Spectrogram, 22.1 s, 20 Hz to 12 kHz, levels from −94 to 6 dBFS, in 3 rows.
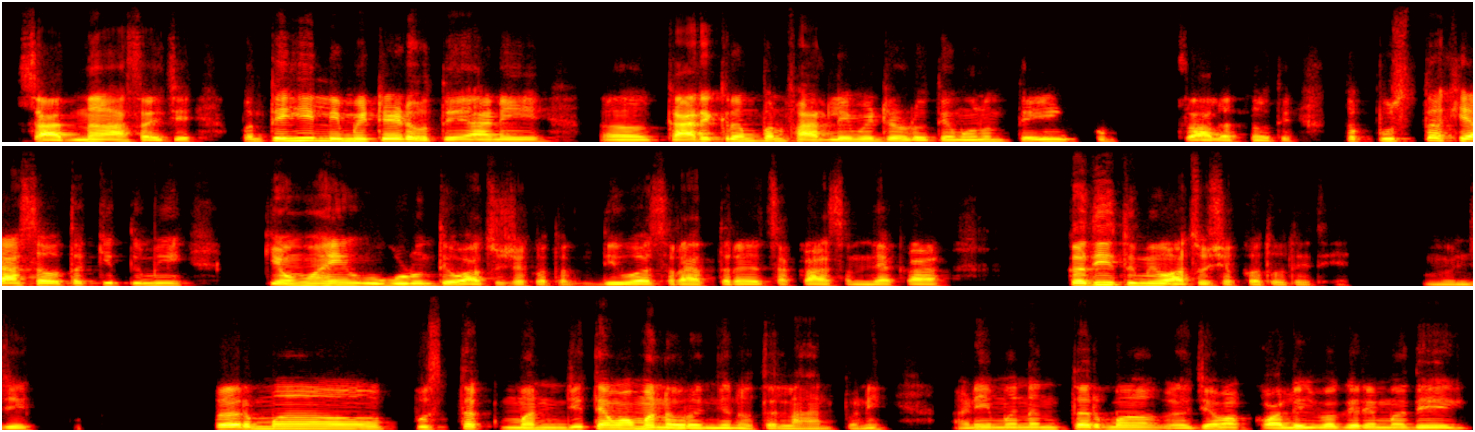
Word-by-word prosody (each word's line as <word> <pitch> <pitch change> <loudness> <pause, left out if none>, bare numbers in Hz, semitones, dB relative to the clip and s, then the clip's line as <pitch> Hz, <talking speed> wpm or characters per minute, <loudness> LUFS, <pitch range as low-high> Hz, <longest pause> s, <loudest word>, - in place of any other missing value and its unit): साधनं 115 +4 +4
असायचे. 135 -1 0 0.3
पण 170 - -6
तेही 195 +1 +4
लिमिटेड 170 -1 +4
होते 145 +3 0
आणि 145 +1 +1 0.3
अ, - - -6 0.3
कार्यक्रमपण 170 +6 +3
फार 130 -1 +3
लिमिटेड 135 -1 0
होते. 115 +3 -2
म्हणून 125 +1 -2
तेही 150 +2 0 0.2
खूप 135 - -13 0.3
चालत 115 -1 +1
नव्हते. 105 -2 -6 0.3
तर - - -3
पुस्तक 180 +3 -2
हे - - +5
असं 160 0 +4
होतं, 155 0 0
की - - -2
तुम्ही 155 0 -3 0.4
केव्हाही 145 +5 +2
उघडून 145 -3 +1
ते - - +1
वाचू 115 -2 +2
शकत 115 -2 -7
होता. - - -7 0.2
दिवस, 120 0 +2
रात्र, 110 +1 -2
सकाळ, 115 - -1
संध्याकाळ 110 +1 -3 0.7
कधीही 170 +3 +5
तुम्ही 155 -2 +1
वाचू 115 -4 +3
शकत 110 0 -7
होते 95 -1 -9
ते - - -30 0.4
म्हणजे 105 +3 -5 1.0
तर 170 +2 +7
मग 180 0 +1 0.2
पुस्तक 160 +3 -4
म्हणजे 140 +3 0
तेव्हा 175 0 +5
मनोरंजन 125 -7 +3
होतं 110 0 -5
लहानपणी. 100 +3 -7 0.4
आणि 135 +4 -3
मग 145 +1 -2
नंतर 150 +2 0
मग 160 -5 -1
जेव्हा 140 +2 +1
कॉलेज 135 +2 +3
वगैरेमध्ये 145 0 0
140 Hz, 150 wpm, -22 LUFS, 120-165 Hz, 1.0 s, तर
